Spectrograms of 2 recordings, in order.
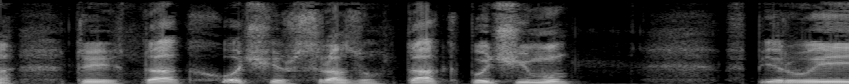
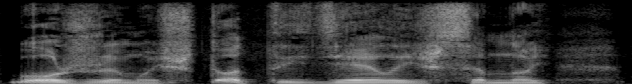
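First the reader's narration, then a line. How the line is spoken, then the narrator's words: Whispered. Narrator (Russian): прошептала она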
